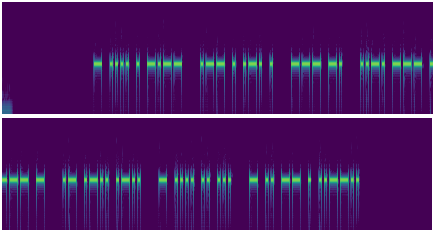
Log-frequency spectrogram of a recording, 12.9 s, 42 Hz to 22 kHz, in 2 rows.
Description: Morse code, heard as a keyed tone, about 30 wpm, 700 Hz. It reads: THEY WERE ON FOOT ALL THIS TIME?
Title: Sentences from Top 1000 Words - Review Part 3 - 30wpm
